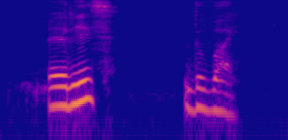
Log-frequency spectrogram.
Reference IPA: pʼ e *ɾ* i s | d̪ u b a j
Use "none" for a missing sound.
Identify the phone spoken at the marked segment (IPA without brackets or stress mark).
ɾ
